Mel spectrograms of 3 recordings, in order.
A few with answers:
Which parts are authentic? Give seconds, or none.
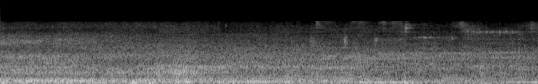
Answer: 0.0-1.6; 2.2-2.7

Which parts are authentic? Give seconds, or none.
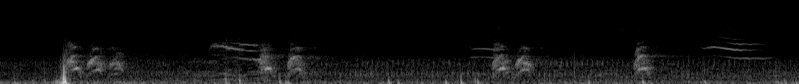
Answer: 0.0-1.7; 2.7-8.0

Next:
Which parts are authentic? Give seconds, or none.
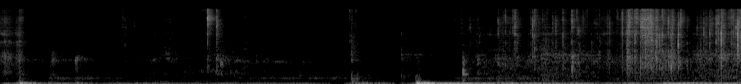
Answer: 1.6-6.0; 6.5-7.4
